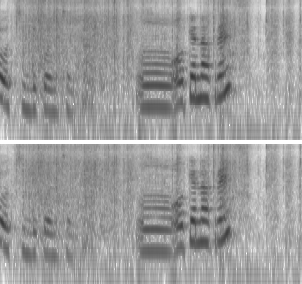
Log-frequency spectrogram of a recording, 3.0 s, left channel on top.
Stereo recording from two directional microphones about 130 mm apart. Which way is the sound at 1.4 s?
40° left (ahead or behind).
